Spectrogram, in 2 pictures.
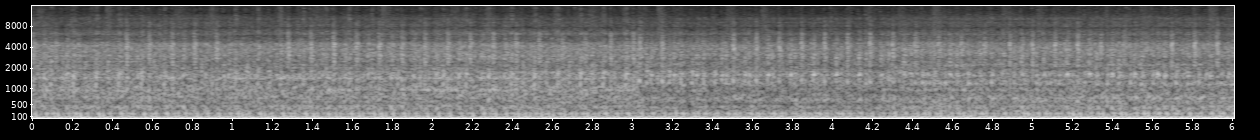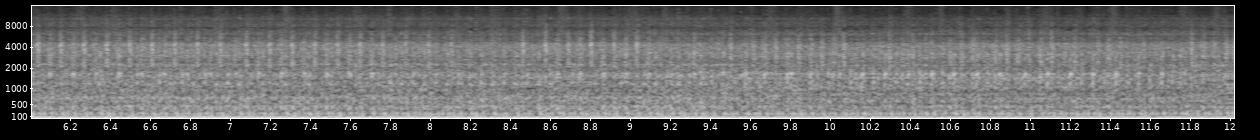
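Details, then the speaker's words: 2010 Ford Transit welfare van, previously seized and fitted with a new starter, running with oil coming out of the exhaust: a rough, uneven diesel clatter with loose knocks. The owner suspects a cracked piston, turbo or injector. "sounds like a chip pen inside that exhaust um with the oil going through up now that could be a number of things be a crack piston turbo no injector"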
